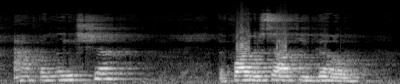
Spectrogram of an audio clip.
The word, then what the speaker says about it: Appalachia: And the effective pronunciation is Appalachia. And you can tell how many generations a family has been in the hills by the way they pronounce that word. You can also tell which part of the hills is their family origins. You get up into New York, you may hear Appalachia.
